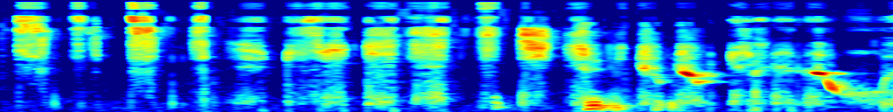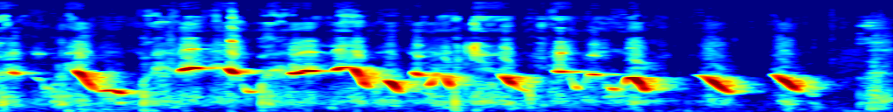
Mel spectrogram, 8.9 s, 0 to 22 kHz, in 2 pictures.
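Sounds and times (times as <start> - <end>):
person whistling an imitation of blackcap song: 4.9 - 8.6.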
